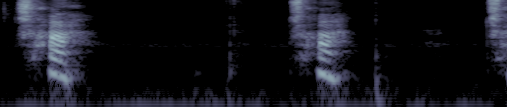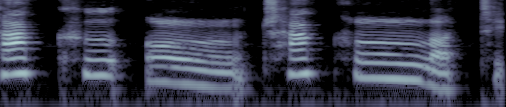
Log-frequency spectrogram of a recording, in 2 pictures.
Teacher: 강세가 맨 앞에 O에 있는 발음입니다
